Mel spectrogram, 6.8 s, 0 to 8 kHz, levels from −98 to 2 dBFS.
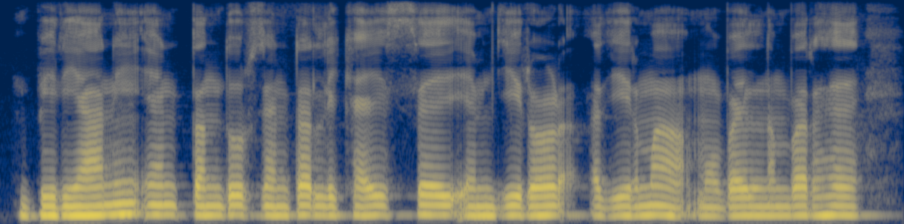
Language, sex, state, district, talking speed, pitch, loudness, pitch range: Chhattisgarhi, male, Chhattisgarh, Sarguja, 95 wpm, 125 Hz, -18 LUFS, 120-125 Hz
